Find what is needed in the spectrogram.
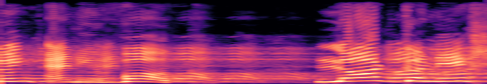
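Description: A high-pitched female voice speaking, its pitch rising and falling in quick phrases.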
